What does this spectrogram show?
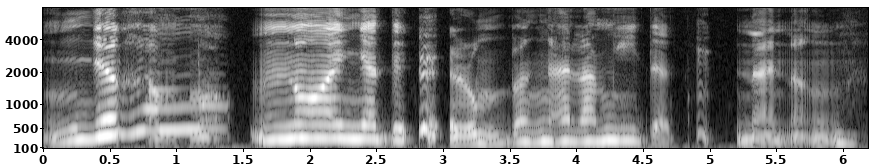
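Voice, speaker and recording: Woman acting high-pitched, heartbroken drunken young woman. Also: sing-song, drawn-out words, vocal fry, fairly bright tone, dry recording, exaggerated voice. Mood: grieving. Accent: Filipino, Ilocano. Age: young adult. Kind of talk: melodramatic audio drama acting.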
